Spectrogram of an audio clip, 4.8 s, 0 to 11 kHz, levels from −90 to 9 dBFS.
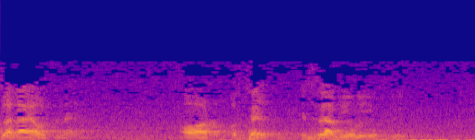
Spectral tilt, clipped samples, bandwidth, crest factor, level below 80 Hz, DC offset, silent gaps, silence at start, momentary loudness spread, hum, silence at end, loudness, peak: -7 dB/octave; under 0.1%; 6.4 kHz; 18 dB; -36 dBFS; under 0.1%; none; 0 s; 20 LU; none; 0 s; -21 LUFS; -4 dBFS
